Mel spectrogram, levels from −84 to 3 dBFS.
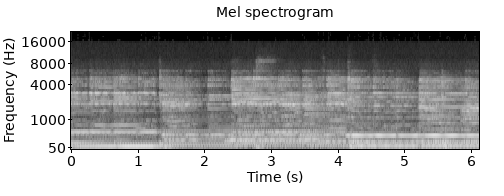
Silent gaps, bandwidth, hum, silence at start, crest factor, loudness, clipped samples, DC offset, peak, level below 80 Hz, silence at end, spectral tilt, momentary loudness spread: none; 15.5 kHz; none; 0 s; 14 dB; -15 LUFS; under 0.1%; under 0.1%; -2 dBFS; -30 dBFS; 0 s; -5 dB/octave; 5 LU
